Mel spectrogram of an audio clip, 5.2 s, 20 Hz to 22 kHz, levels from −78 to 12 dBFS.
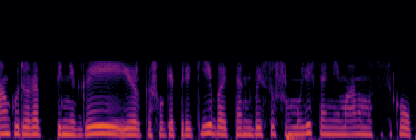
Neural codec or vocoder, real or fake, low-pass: none; real; 3.6 kHz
